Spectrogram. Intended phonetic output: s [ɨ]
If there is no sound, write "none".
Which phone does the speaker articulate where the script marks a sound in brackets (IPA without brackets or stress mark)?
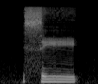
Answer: i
